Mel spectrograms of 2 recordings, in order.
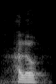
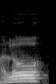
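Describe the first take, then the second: First: It is said in an annoyed, irritated tone. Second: It is said in a cheerful, friendly tone.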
